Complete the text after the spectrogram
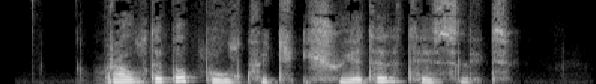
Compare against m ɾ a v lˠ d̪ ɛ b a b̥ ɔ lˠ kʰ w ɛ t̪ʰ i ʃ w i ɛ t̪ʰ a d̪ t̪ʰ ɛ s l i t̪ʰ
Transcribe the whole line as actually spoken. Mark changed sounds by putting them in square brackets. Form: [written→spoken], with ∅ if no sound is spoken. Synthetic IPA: m ɾ a v lˠ d̪ ɛ b a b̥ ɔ lˠ kʰ w [ɛ→i] t̪ʰ i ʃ w i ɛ t̪ʰ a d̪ t̪ʰ ɛ s l i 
